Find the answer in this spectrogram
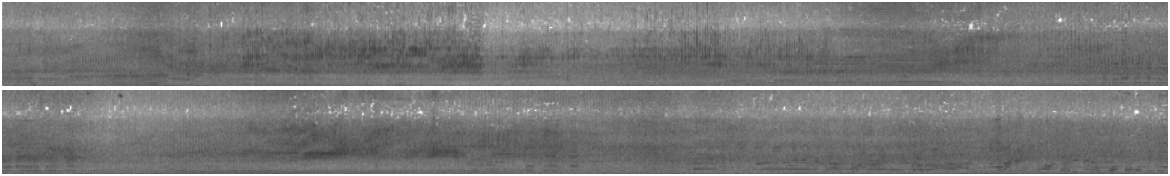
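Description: Motorcycle and car engines running in a slow-moving road procession, with people's voices shouting over them, more of them near the end.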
